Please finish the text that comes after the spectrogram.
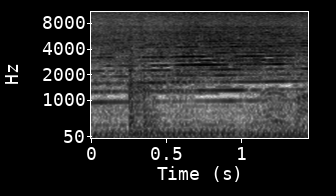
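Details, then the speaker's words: Opel Corsa A GSI racecar, first start after more than 10 years standing, restarted after running out of fuel. A short burst of steady, deep rumble with no knocks or misfires; the engine sounds healthy and runs normally. "aber klingt guter Motor ne ich will nicht wissen wer der verbraucht Alter"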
